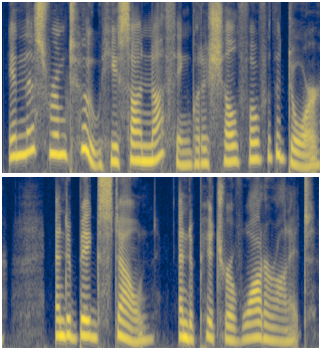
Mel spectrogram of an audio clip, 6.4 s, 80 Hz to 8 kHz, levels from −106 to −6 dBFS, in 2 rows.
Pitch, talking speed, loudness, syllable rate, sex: 220 Hz, 225 wpm, -18 LUFS, 5.2 syllables/s, female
